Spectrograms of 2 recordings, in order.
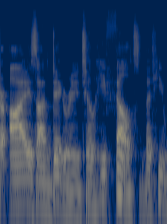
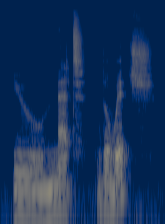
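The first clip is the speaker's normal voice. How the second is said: low, hushed, menacing growl underneath; 4 semitones lower, 8 dB quieter than usual. Narrator reads a character replying to another character's account: low voice with threatening growl. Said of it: "said Aslan in a low voice which had the threat of a growl in it".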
